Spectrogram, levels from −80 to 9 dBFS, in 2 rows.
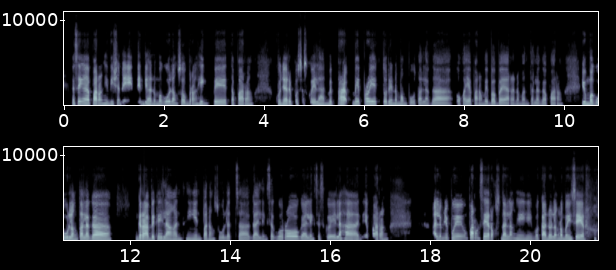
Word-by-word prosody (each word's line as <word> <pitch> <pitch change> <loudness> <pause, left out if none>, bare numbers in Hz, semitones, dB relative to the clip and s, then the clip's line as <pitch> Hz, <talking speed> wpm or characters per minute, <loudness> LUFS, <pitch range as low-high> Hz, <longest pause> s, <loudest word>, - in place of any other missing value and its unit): Kasi 240 +4 +2
nga 240 -2 +5
parang 225 -1 +5
hindi 215 -1 -6
siya 225 - -1
naiintindihan 205 0 +2
nung 195 - -8
magulang 245 +5 -2
sobrang 195 -3 -2
higpit 225 -1 -1
na 220 - -1
parang 210 -1 -2 0.4
kunyari 215 +1 +2
po 225 - -6
sa 215 - -1
eskuwelahan 205 0 -2
may 220 +2 -5
pra 255 -1 +6
may 260 +2 -1
proyekto 255 -3 +1
rin 225 -1 -3
naman 205 -2 -5
po 190 -1 -9
talaga 180 +1 -3
o 190 -1 -8
kaya 190 +1 0
parang 185 -1 -6
may 185 - -5
babayaran 180 -1 -1
naman 180 0 -11
talaga 180 0 -7
parang 180 0 -7 0.4
yung 220 - +3
magulang 200 0 +1
talaga, 205 +1 +4 0.5
grabe 210 0 +6
kailangan 195 -1 0
hingin 195 -2 -7
pa 190 -1 -1
ng 185 - -6
sulat 185 -2 -7
sa 180 -2 -4
galing 175 +1 -5
sa 180 - -4
guro, 260 +5 0
galing 185 -2 -2
sa 195 -1 -12
eskwelahan, 220 +4 0
eh, 205 -1 -6
parang, 195 0 -2 0.9
alam 265 +1 +2
niyo 285 -1 -2
po 290 - -1
yung 280 +1 0
parang 300 0 +3
xerox 245 -2 +2
na 215 - +4
lang, 245 +3 -4
eh, 205 0 -5
magkano 220 +2 +1
lang 225 0 -1
naman 220 0 +1
yung 225 - -5
xerox. 195 -4 +6
205 Hz, 180 wpm, -23 LUFS, 190-225 Hz, 0.9 s, pra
